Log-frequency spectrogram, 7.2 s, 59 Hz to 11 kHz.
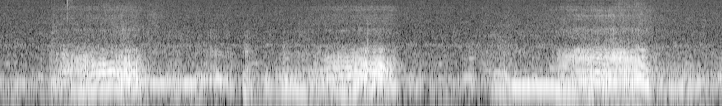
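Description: Soft, rumbling snores, three breaths in about seven seconds, roughly 24 a minute, from a sleeping dog.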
